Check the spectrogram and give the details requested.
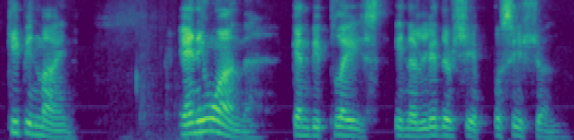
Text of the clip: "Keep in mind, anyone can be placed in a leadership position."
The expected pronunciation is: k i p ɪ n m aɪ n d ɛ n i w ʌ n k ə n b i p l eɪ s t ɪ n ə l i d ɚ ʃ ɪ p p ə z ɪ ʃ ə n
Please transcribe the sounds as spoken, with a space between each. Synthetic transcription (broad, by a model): k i p ɪ n m aɪ n d ɛ n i w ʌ n k ə n b i p l eɪ s t ɪ n ə l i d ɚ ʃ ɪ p p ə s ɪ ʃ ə n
